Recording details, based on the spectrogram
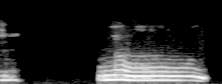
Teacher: नून को तो जबान की नोक सनाए औलिया के मसोड़ों से लगा रहे हैं हम। लेकिन साथ में नाक के बांसे से भी नाक की जड़ से भी आवाज आ रही है।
